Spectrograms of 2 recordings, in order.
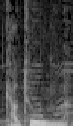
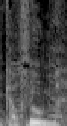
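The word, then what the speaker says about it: Kalthoum: Movement 1, Alf Leila Wa Leila, from his excellent album Khaltoum, or Khaltoum, if you pronounce the TH.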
